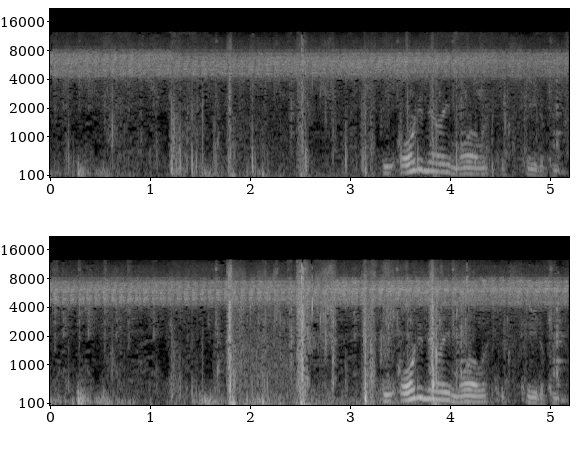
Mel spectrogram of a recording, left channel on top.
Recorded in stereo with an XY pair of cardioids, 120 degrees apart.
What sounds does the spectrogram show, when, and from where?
1.8 s footsteps: 70° right
3.3 s a man speaking: 35° right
